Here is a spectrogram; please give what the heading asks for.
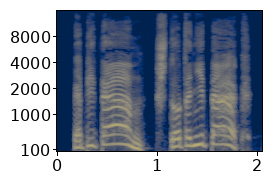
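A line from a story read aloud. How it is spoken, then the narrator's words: Yelled from above. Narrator (Russian): заорали со стены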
